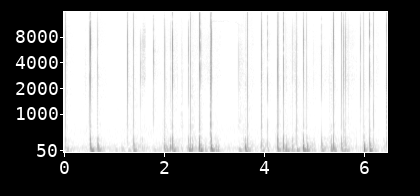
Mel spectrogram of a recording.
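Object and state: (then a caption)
Hollow plastic container tapped with fingernails. Long fingernails tap and scratch the base of an upside-down, hollow, white faceted plastic container. Quick, irregular clicky taps come in clusters, with short scratchy bursts between them. Each tap is bright and dies almost at once, with a little hollow low thump under it.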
